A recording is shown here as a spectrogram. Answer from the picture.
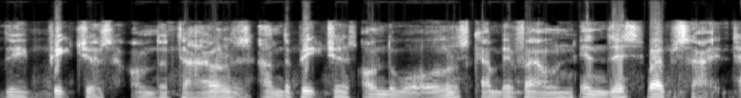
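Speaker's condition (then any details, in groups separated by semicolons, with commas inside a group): Motor neuron disease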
